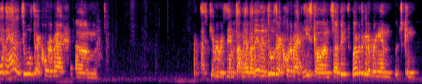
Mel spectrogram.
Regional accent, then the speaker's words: Connecticut, United States; And growing up in Connecticut, you don't really have much around.

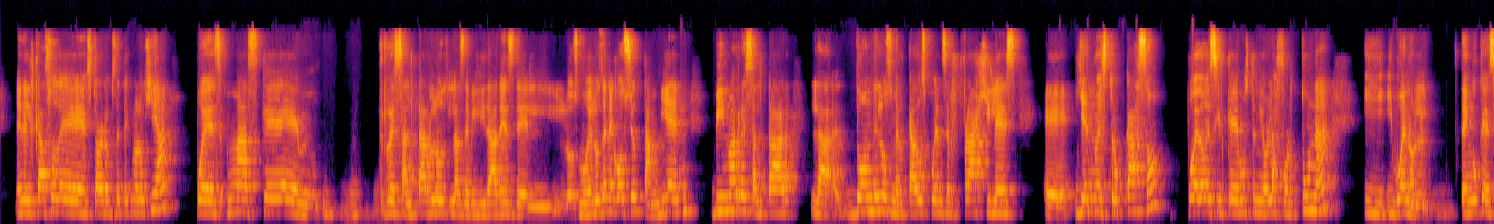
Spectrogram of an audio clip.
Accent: Mexico; y hablando más que nada como mexicana, pero sé que sabemos que es un tema mundial

